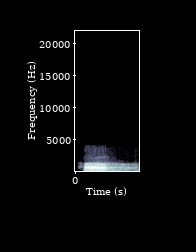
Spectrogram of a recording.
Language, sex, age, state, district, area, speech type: Odia, male, 30-45, Odisha, Nayagarh, rural, conversation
